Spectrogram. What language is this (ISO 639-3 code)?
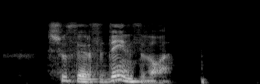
kab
